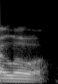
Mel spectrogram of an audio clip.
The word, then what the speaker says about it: Tagovailoa: How do you pronounce his last name? Tua Triskaidekapobia. Tagovailoa.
